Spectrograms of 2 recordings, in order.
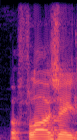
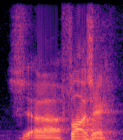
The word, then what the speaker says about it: Flau'jae: And then they have, I don't know if you've heard this name, if you're familiar with this name, but Flau'jae Johnson.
